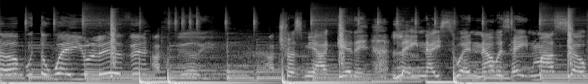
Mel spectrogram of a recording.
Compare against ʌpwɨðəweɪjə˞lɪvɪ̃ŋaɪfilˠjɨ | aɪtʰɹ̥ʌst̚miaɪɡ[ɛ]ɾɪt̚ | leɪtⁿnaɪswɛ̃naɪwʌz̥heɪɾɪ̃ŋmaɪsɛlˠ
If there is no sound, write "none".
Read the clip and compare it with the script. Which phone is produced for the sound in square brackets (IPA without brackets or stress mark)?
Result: ɛ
